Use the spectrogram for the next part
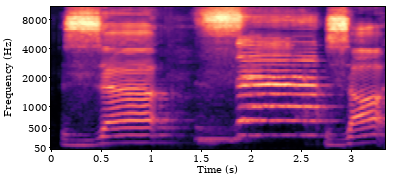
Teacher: زا، ز، زا یہ حروف صفیریہ ہے، اس کو جب ہم ادا کریں گے تو سیٹی کی طرح تیز آواز نکلے گی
